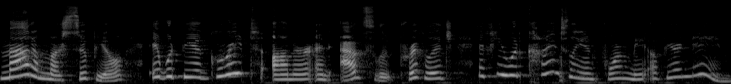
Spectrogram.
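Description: A woman puts on a character voice, high in pitch and strained. Her pitch swings very widely while her pace stays moderate. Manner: overly friendly, strained.

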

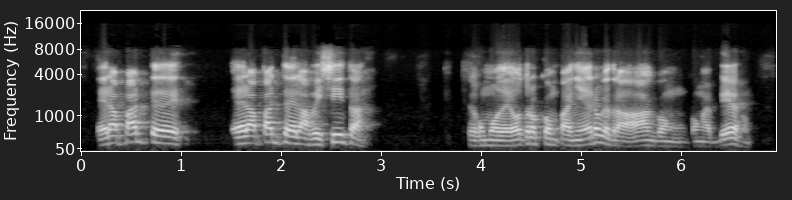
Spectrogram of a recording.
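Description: Over a quiet background, a man with a fairly high pitch speaks at a moderate pace, his pitch swinging very widely between long, frequent pauses. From Cuba, Havana; Cuba. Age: 60s. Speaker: son of a revolutionary commander; interview guest. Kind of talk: interview. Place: home room. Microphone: video call.

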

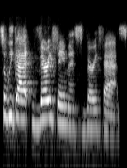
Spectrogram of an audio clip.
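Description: In a New York accent, a woman speaks with lively intonation. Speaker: actress and theater founder. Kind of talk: interview. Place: home room. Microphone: video call.

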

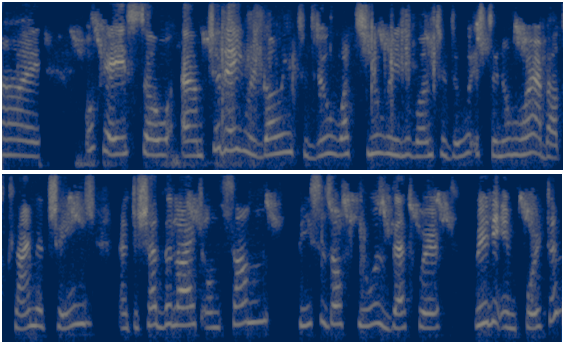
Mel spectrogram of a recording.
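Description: A woman at a high pitch and moderate pace, with ordinary pitch variation, a dry sound with no echo and a quiet background. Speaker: show anchor. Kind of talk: casual interview hosting. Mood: cheerful, friendly. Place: garden. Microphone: video call.

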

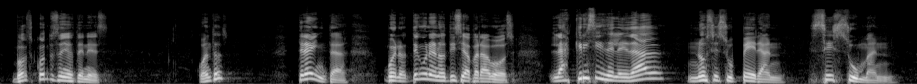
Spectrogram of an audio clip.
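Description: A man with a Rioplatense accent and a high pitch, very wide pitch swings, a fairly slow pace and long, frequent pauses, against a quiet background. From Argentina. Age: 40s. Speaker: stand-up comedian. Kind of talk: stand-up comedy set with audience banter. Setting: stage with audience. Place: stage. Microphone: handheld.

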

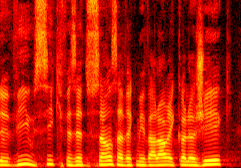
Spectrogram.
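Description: A man's high voice in a Quebec accent, monotone and flat in intonation, at a fairly slow pace. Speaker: market gardener and author. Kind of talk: public talk.

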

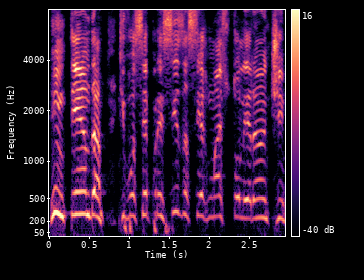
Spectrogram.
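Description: A man talks in a raised, projected voice with a bright, sharp tone at a fairly slow pace, the sound dry and close with no echo. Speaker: preacher. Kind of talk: sermon. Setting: church. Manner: earnest, urgent preaching, with direct appeals to the congregation.

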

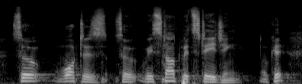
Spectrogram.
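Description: At a moderate pace, the pitch varies in an ordinary way. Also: man. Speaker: visiting radiology lecturer. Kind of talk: lecture. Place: hall. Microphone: podium.

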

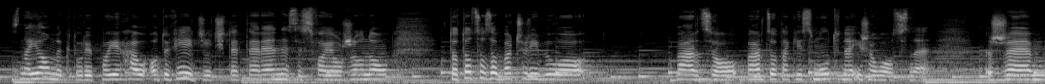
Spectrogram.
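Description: A woman talks at a fairly slow pace while clear music plays behind her. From Lublin, Poland. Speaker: oral history interviewee. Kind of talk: oral history interview answer. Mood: reflective, wistful. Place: home room.

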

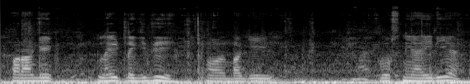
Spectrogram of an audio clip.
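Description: Against noticeable background noise, a man with a very deep, low pitch talks at a fairly slow pace in a dry sound with no echo. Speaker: travel vlogger. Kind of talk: casual vlog chat. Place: train. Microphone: phone near.

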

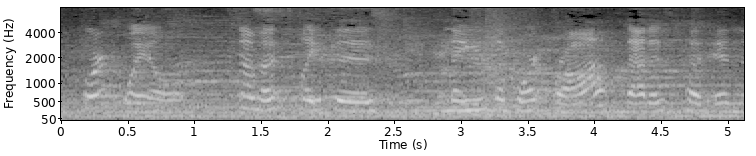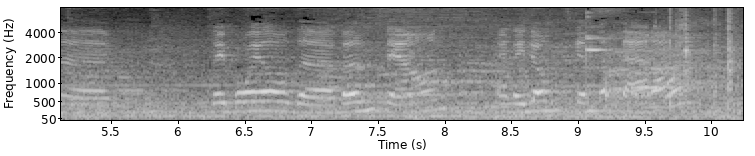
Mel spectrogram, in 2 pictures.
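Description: At a very slow pace, a woman talks with ordinary pitch variation. Clear music plays in the background. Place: cafe. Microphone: phone near.

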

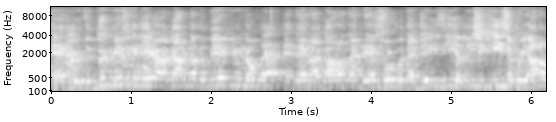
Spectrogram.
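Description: Delivered at a very fast pace with hardly any pauses, the voice stays monotone and flat, with light background noise and audible room echo. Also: man. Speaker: poet performing his own poem. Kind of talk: spoken-word poetry performance, rhythmic rhymed storytelling with audience laughter. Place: stage.

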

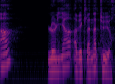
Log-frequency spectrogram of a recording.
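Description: The background is quiet. A man talks with a fairly high pitch and ordinary pitch variation. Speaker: entrepreneur. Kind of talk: panel discussion. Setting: stage with audience. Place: hall. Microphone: handheld.

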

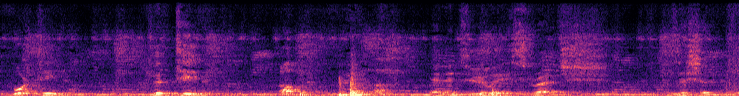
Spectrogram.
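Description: Clear music sounds in the background while a man speaks amid audible room echo. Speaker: workout instructor. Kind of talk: casual chat during workout class. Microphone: camera far.

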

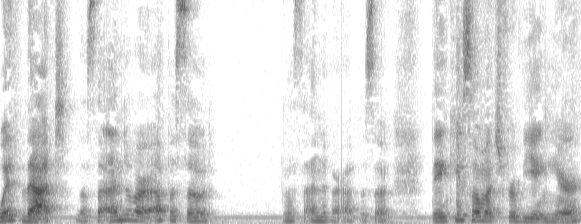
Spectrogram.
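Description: A woman with an American accent speaks at a moderate pace in a bright, sharp tone with vocal fry and ordinary pitch variation. Her loudness swings widely over light background noise. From Detroit, US Midwest. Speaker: talk show host. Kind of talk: casual chat. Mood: relaxed, warm. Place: home room. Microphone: phone near.

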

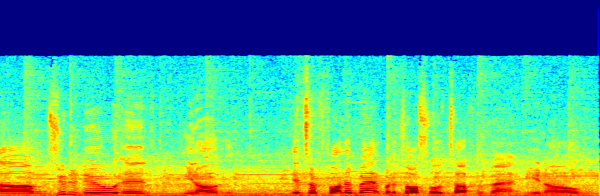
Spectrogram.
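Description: A man talking at a very fast pace over clear background music. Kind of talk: interview answer. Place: kitchen.

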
